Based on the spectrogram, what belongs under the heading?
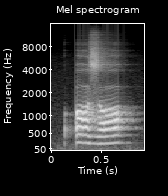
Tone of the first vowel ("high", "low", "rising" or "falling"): falling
